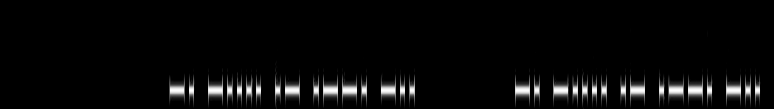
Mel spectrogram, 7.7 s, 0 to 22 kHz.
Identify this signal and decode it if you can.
Morse code, heard as a keyed tone, about 25 wpm, 700 Hz. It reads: N6APD N6APD
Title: USA Call Signs - 5 Characters - Repeated 2x - 25wpm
